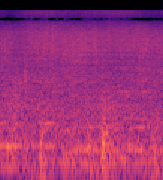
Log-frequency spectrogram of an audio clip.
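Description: Pistol-grip garden hose nozzle spraying a steady hissing jet of water onto a horse's wet coat.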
